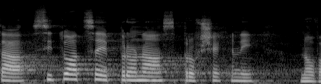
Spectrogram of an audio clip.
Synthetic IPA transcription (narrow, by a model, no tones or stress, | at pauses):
t̪asɪt̪uat͡sɛjɛpɾo̞naːspɾo̞fʃɛxnɪ | nova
